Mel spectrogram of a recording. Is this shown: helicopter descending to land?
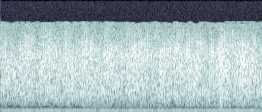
no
